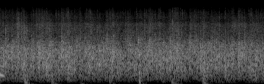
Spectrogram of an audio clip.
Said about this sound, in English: So, thanks everyone for listening. You're still clapping. Yep. yep. cheering us on.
